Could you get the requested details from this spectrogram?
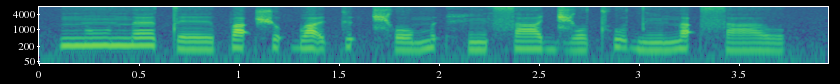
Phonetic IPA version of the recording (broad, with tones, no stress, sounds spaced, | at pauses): n ũ˦ n ɛ˦ t e˨ ɪ̯ p ä˦ ʔ ʃ ʊ˦ ʔ b a̰˦˨ ɪ̯ k ɪ˦ ʔ t͡ɕʰ o˨ m ɪ˦ ʔ h ĩ˨ s ä˦ d͡ʑ o˨ tʰ ṵ˦˨ d ĩ˨ n ä˦ ʔ sʰ a˦ ʊ̯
